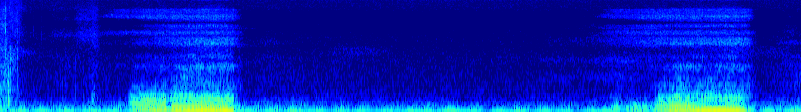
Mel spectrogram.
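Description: Two loud, low, rattling snores on inhalation about five seconds apart, with quiet breathing between; snoring.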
